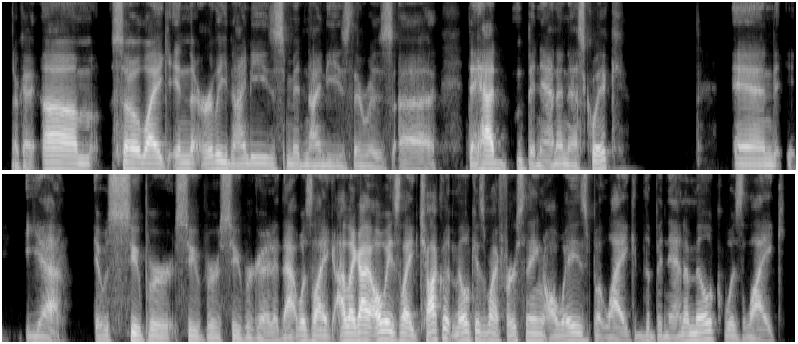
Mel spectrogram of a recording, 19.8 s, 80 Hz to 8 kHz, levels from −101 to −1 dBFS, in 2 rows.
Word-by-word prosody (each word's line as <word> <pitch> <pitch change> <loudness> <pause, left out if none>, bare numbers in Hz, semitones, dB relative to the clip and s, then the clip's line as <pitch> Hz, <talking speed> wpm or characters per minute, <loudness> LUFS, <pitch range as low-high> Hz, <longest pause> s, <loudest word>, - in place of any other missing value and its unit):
Okay. - - -6
Um, 115 -3 +4 0.2
so, 120 -2 +4
like, 110 -3 +4
in 115 -1 -4
the 115 - -1
early 115 +3 -1
90s, 105 -1 -4
mid 100 -3 -5
90s, 90 -1 -6
there 90 -1 -7
was, 80 -2 -8
uh, 75 -3 -5 0.4
they 100 0 -2
had, 110 -1 +4
mm, 120 -6 -7
banana 95 +1 -4
Nesquik 115 +6 -3 1.4
and 95 -2 -1
I - - -11 0.3
yeah, 100 -1 -3 0.4
it 95 - -5
was 100 0 -5
super, 105 -5 0
super, 95 -3 -4
super 90 0 -5
good, 80 -1 -4
and 80 -1 -8
that 90 +3 +1
was 110 -2 -1
like 105 -4 +2
I - - +2
like 125 0 +7
I 135 -1 +11
always 140 -1 +7
liked 110 -8 +3
chocolate 150 - +4
milk 130 +5 +1
is 135 -4 -2
my 130 -3 0
1st 110 +5 -4
thing 125 -1 -1
always, 115 +4 -1
but, 115 - -8
like, 85 -2 -4
the 100 +2 -9
banana 95 +2 -5
milk 130 +4 +1
was, 100 -4 -5
like, 80 -5 -5
105 Hz, 150 wpm, -23 LUFS, 90-115 Hz, 1.4 s, I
